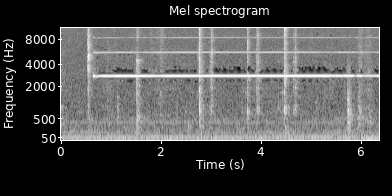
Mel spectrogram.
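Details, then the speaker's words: Faulty 1000 W 12 V battery inverter, previously working, owner suspects overload, on a battery: steady high-pitched tone without break with a few clicks; continuous alarm, and a plugged-in light gets no output. "so it's going beep as you can hear so i've just got this light here"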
